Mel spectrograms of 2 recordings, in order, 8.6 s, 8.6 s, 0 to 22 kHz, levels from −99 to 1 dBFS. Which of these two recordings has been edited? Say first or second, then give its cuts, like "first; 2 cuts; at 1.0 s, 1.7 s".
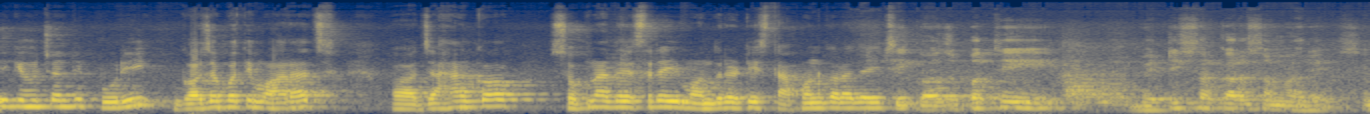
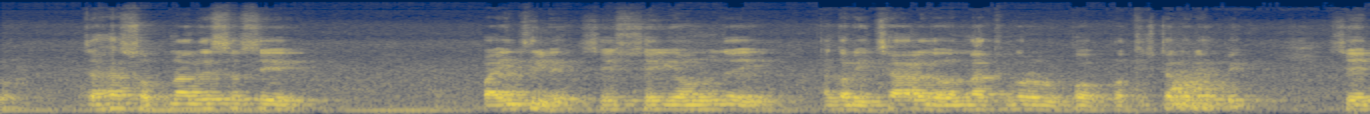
first; 1 cut; at 5.6 s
